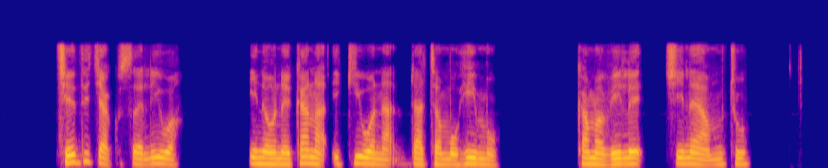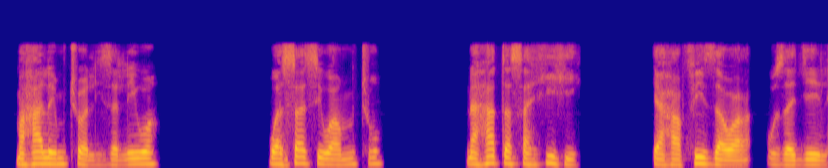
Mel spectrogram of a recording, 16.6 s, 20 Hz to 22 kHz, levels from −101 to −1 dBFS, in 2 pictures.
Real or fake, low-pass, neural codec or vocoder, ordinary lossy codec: fake; 7.2 kHz; codec, 16 kHz, 2 kbps, X-Codec, HuBERT features, trained on LibriSpeech; Opus, 64 kbps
